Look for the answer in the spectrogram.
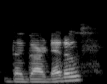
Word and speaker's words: Gardettos: And then next, you guys might go crazy, but I actually really like these, the Gardettos, if that's how you say it.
